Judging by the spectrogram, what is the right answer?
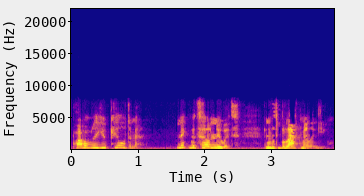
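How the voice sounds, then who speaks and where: A shrewd, unruffled gentleman sleuth acted by a woman speaks in a somewhat high voice. The delivery is wry and assured, as in an old radio mystery, on a dull recording. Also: lively intonation, a little fast, a little hiss or hum. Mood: accusing. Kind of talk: old-time radio drama acting. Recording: dull, muffled lo-fi audio.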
